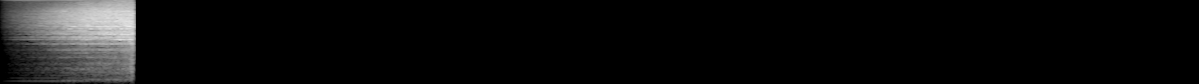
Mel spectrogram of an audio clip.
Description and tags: Reverse Cymbals
Digital Zero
